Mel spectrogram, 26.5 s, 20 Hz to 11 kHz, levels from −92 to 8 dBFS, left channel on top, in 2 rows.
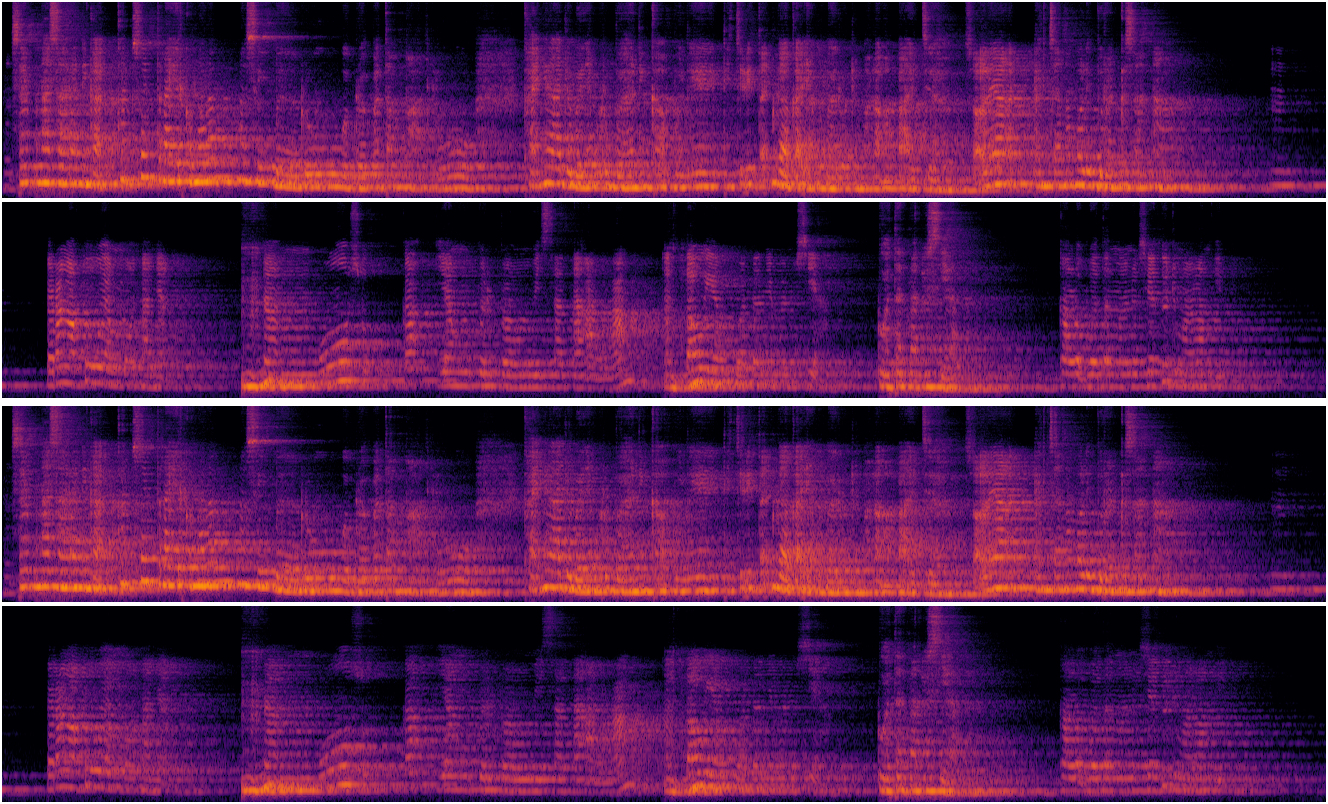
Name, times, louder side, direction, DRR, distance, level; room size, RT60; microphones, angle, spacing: voice 1, 0.1-11.8 15.6-16.0 19.9-20.2 22.0-22.8, equal, 10° left, 1 dB, 2.8 m, -26 dB
voice 2, 12.7-13.0 13.7-14.9 15.8-16.9 17.2-19.6 19.8-21.5 23.8-25.5, left 2 dB, 70° left, 0 dB, 3.2 m, -37 dB
24.5 x 24.5 x 7.0 m, 2.9 s
head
